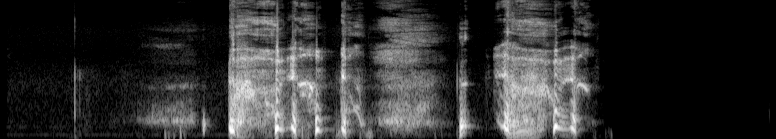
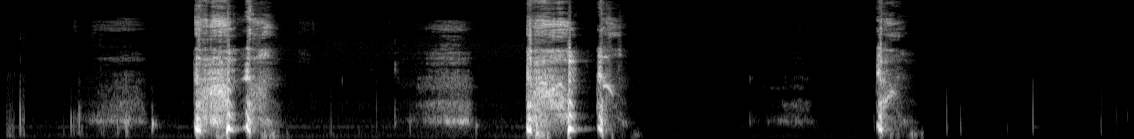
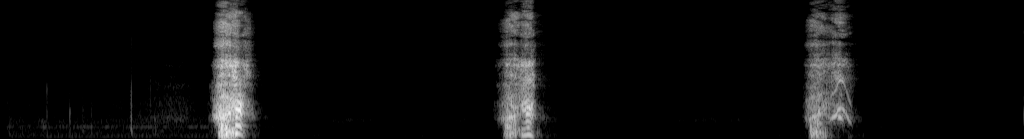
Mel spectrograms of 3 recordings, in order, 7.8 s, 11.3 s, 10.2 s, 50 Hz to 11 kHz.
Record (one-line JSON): {"cough_length": "7.8 s", "cough_amplitude": 32768, "cough_signal_mean_std_ratio": 0.38, "three_cough_length": "11.3 s", "three_cough_amplitude": 32768, "three_cough_signal_mean_std_ratio": 0.25, "exhalation_length": "10.2 s", "exhalation_amplitude": 32601, "exhalation_signal_mean_std_ratio": 0.19, "survey_phase": "beta (2021-08-13 to 2022-03-07)", "age": "45-64", "gender": "Male", "wearing_mask": "No", "symptom_cough_any": true, "symptom_runny_or_blocked_nose": true, "symptom_fatigue": true, "symptom_headache": true, "symptom_other": true, "symptom_onset": "3 days", "smoker_status": "Never smoked", "respiratory_condition_asthma": false, "respiratory_condition_other": false, "recruitment_source": "Test and Trace", "submission_delay": "1 day", "covid_test_result": "Positive", "covid_test_method": "RT-qPCR", "covid_ct_value": 17.0, "covid_ct_gene": "ORF1ab gene", "covid_ct_mean": 17.4, "covid_viral_load": "2000000 copies/ml", "covid_viral_load_category": "High viral load (>1M copies/ml)"}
